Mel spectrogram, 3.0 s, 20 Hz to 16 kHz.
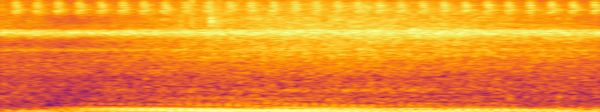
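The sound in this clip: Steady traffic noise from the Route 302 highway: a continuous low engine rumble and drone of passing vehicles, holding at a fairly even, moderate level throughout with no talking.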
